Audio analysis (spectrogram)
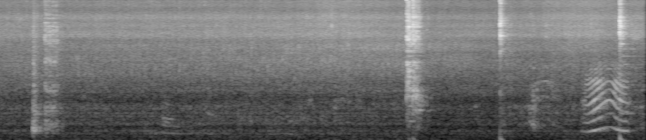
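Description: Masala stir-fried in a pan for a curd katla fish curry: a steady low sizzle runs throughout, broken by a few sharp spatula scrapes and clatters near the end, with a faint voice murmuring in places.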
